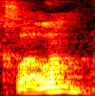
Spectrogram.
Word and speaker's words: Cle Elum: town called Cle Elum probably pronounced clellum I don't know capital c l e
